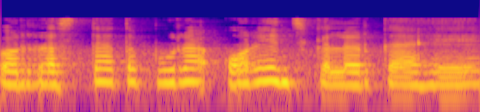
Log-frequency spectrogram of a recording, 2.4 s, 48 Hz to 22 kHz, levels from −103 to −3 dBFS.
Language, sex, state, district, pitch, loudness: Hindi, female, Maharashtra, Mumbai Suburban, 220 Hz, -17 LUFS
